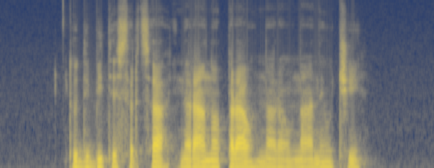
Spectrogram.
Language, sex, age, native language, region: Slovenian, male, 18-29, Slovenian, Central Slovenia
